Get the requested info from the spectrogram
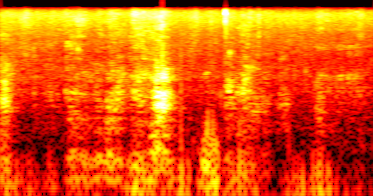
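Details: Rhodesian Ridgebacks play fighting, giving low, rough growls and huffs throughout, with a sharper, louder vocal burst around the middle and a second surge soon after, against a steady low rumble of movement.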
